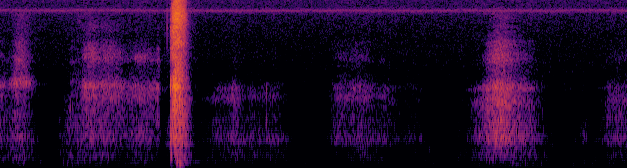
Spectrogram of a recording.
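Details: Deliberately induced sneezing fit: breathy build-up inhalations around one sharp, explosive sneeze.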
